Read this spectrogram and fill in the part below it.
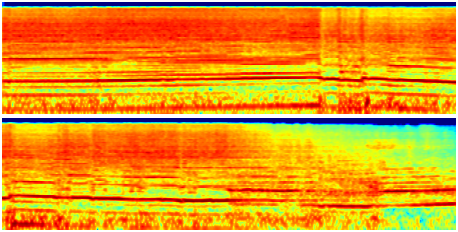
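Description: A racing car engine screams at high revs, dropping in pitch as it shifts down through the gears.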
